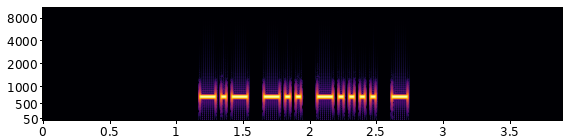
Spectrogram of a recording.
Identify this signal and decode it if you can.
Morse code, heard as a keyed tone, about 30 wpm, 700 Hz. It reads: KD6T
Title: USA Call Signs - 4 Characters - Repeated 2x - 30wpm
